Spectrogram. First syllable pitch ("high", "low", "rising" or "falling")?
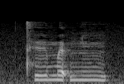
high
